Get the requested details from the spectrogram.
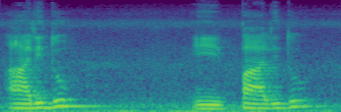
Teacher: As vogais pós-tônicas mediais nas palavras árido e pálido tem símbolo I, né, que é o equivalente a um I, assim, sabe, na transcrição fonética.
